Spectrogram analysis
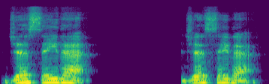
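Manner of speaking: slowed right down, deliberate; slow pleading repeat. Real, not acted. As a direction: drag it out, pleading. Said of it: "repeated slower".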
